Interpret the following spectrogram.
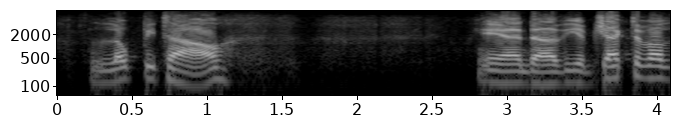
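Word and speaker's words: L'Hôpital: this is called lal's Rule is how that's pronounced lital lital and uh the objective of this section is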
